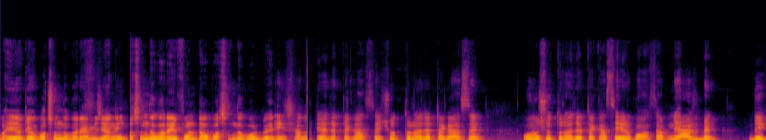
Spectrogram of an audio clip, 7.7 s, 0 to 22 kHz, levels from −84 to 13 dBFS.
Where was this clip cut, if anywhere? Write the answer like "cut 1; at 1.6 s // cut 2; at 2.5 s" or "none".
cut 1; at 1.3 s // cut 2; at 3.1 s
